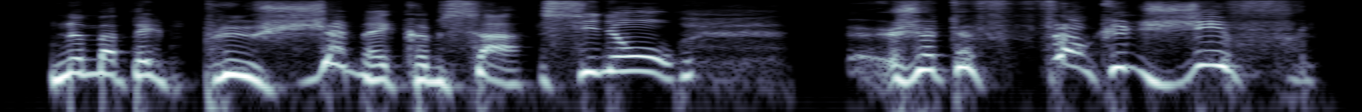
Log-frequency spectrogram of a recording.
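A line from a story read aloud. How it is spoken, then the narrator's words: Exclaiming together. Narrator (French): s'écrièrent Suzanne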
